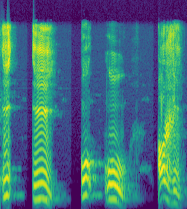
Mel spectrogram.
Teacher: समृत स्वर का मतलब होता है अर्थ बंद होना यानी इन इनके उच्चारण करते समय मुख प्रायः बंद सा रहता है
